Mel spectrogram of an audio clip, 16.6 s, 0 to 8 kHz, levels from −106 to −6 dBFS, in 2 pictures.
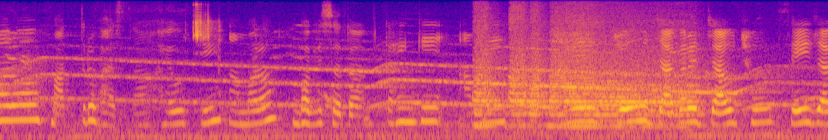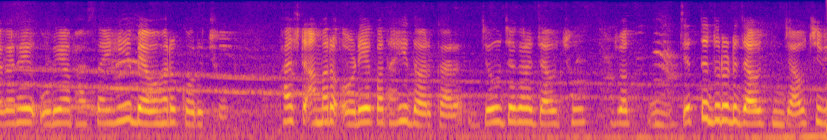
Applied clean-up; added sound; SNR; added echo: none; Motor vehicle (road) / Siren; 6 dB; none.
